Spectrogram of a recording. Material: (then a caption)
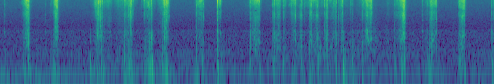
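Fleece fabric. Long fingernails scratch and rub a large red Angry Birds plush toy made of soft stuffed fleece fabric. The result is a rapid series of short, bright, crackly scratching rasps over a soft low rumble.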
